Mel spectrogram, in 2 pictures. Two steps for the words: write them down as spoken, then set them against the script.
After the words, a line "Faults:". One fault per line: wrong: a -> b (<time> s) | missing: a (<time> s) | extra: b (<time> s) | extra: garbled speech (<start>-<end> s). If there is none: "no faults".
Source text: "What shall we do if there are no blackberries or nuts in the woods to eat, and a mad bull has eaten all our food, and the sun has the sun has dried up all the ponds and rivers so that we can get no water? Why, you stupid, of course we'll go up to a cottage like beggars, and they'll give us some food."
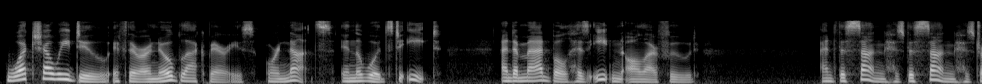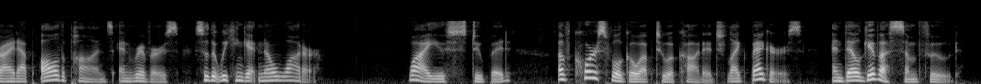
"What shall we do if there are no blackberries or nuts in the woods to eat, and a mad bull has eaten all our food, and the sun has the sun has dried up all the ponds and rivers so that we can get no water? Why, you stupid, of course we'll go up to a cottage like beggars, and they'll give us some food."
Faults:
no faults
